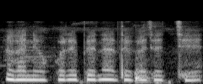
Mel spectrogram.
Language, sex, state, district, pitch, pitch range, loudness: Bengali, female, Assam, Hailakandi, 210 Hz, 205-215 Hz, -14 LUFS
